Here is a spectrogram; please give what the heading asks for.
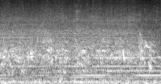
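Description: A dense, continuous wash of clucking from tens of thousands of chickens raised for food, crammed together in a shed, many overlapping calls at steady loudness with a low mechanical hum underneath.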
